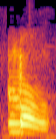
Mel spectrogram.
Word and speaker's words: Munch: Se dice Munch. – Munch. – Como si fuera una K.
